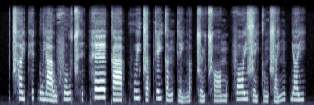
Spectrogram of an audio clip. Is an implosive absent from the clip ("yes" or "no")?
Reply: yes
